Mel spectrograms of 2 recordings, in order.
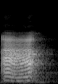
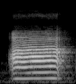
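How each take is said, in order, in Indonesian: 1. Nada turun rendah, lalu naik lagi. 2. Nada tetap tinggi dan datar. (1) "yang ketiga bacanya a gitu, karena keriting tandanya" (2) "a kalau satu"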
